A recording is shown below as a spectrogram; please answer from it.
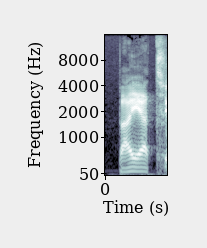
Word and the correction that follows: bayt: Bait. Bait. I, I, say aleph and bait.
